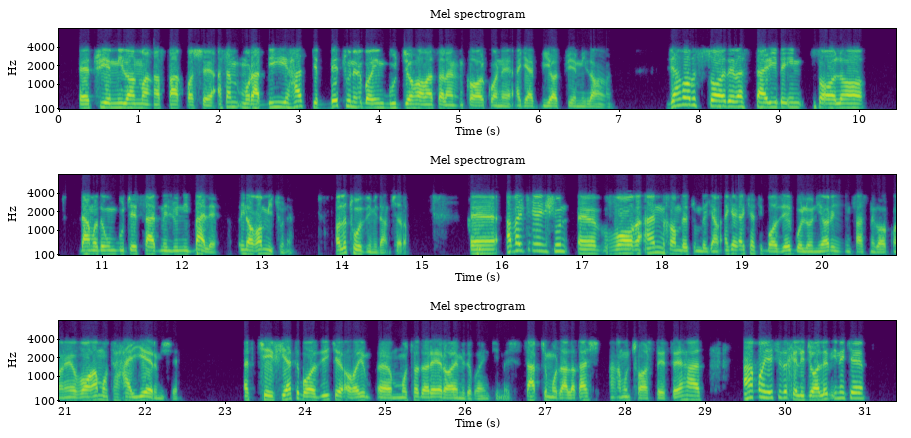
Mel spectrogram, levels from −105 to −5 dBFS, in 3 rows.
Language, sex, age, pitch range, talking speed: Persian, male, 30-49, 130-180 Hz, 160 wpm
